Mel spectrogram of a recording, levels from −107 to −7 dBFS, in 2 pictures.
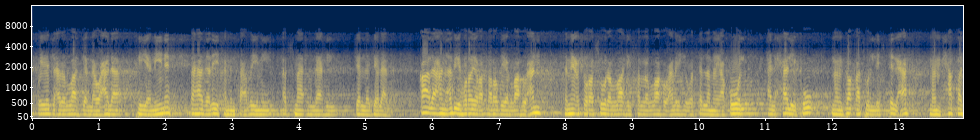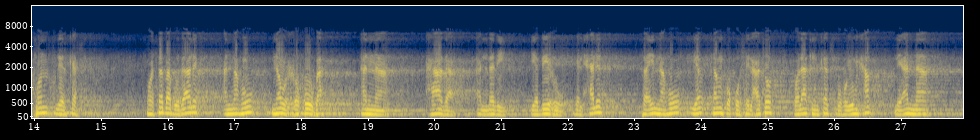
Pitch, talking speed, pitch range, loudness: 145 Hz, 110 wpm, 135-160 Hz, -18 LUFS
